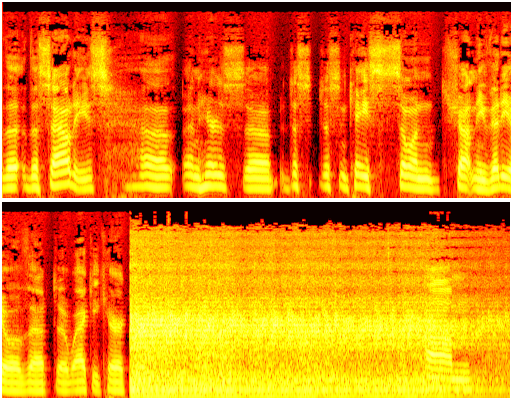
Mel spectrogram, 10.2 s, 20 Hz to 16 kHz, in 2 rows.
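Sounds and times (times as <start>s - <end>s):
brief voice-like tone rising: 0.0s - 3.4s, 9.3s - 9.8s
speech: 0.0s - 7.3s, 9.3s - 10.0s
Humvee engine idling: 6.4s - 10.1s.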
